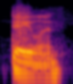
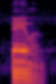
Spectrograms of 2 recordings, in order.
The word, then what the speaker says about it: Dalen: else nope that's exactly right okay and then pronounce your name for me dalen dalen that's what I figured all right very good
